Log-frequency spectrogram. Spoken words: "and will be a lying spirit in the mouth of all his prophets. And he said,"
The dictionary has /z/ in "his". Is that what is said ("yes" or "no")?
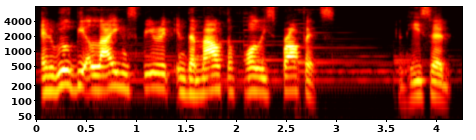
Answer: no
